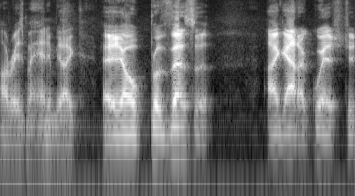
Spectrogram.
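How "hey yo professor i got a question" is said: bold, raised, deliberate public voice. Retelling how they ask a professor a question: imitating own deeper public voice. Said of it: "it's just always deeper in a public environment".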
